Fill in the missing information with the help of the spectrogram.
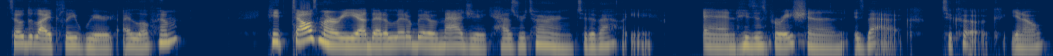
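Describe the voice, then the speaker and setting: A woman's voice: mid-range voice, a bit bright, smooth, no echo, studio quality. A woman hosting a video, giving a casual recap of a film and book with joking asides and restarts. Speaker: video host.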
